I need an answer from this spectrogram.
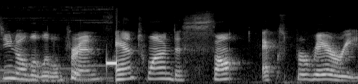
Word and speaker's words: Antoine de Saint-Exupéry: Antoine de Saint-Exupéry. How do you say this? Lawrence speaks French. How do you say Antoine de Saint-Exupéry? Antoine de Saint-Exupéry.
